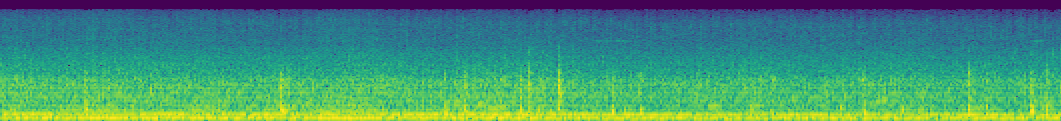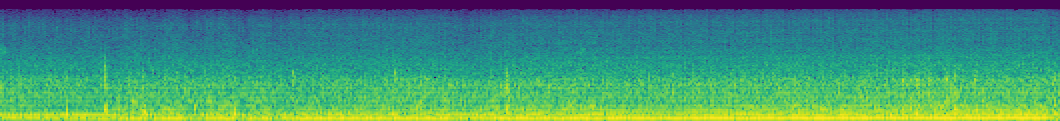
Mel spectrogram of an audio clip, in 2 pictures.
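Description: A car engine hums steadily, rising and falling as it drives.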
